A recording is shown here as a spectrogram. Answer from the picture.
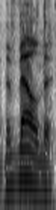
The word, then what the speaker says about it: The Veldt: The, like T-H-E. Veldt. V-E-L-D-T. – I think it's just called The Veld. – The Veld. The Veldt. – Silent T.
